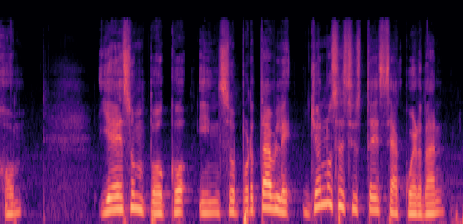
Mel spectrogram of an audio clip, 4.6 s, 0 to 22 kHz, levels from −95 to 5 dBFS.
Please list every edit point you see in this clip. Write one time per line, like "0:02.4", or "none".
none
